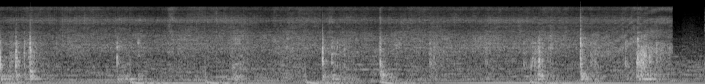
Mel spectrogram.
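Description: A spoon stirs ghee and powdered sugar in a hot pan, with a soft sizzle under repeated scraping strokes and a few sharper clinks of the spoon against the pan.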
